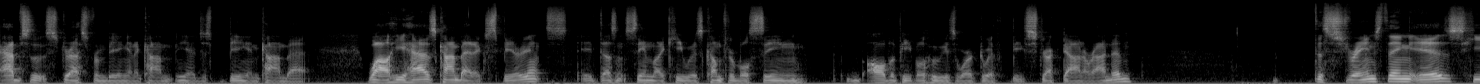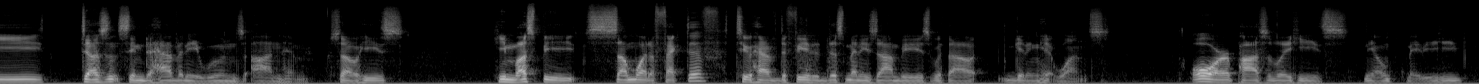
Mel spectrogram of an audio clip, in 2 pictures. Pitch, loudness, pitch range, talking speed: 90 Hz, -30 LUFS, 85-105 Hz, 150 wpm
